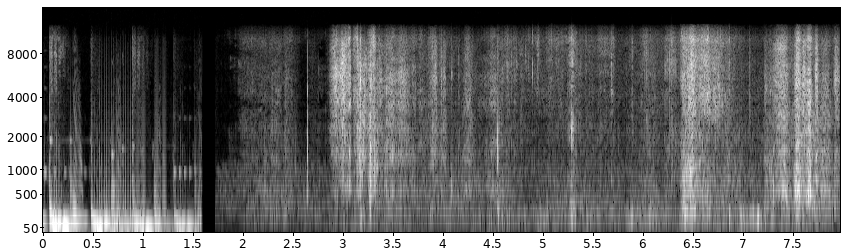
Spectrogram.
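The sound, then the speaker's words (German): After a short musical snippet, wet squelching steps slosh through mud in an irregular rhythm, each step a soft sucking, splattering burst. “So hört man das. Matschepampe.”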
